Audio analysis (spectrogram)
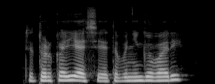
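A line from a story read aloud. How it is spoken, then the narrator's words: Short laugh. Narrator (Russian): хохотнул Стальнов-старший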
